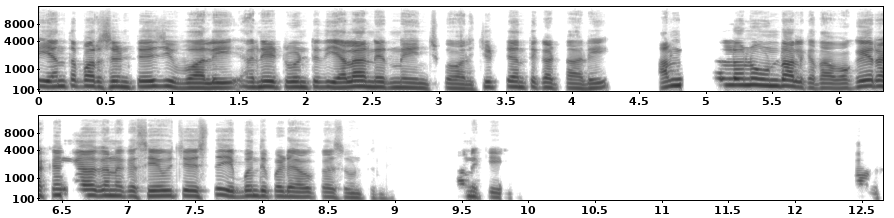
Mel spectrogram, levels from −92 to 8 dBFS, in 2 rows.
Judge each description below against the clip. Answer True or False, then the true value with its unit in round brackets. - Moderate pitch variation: True (3.5 semitones)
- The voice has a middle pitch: True (180 Hz)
